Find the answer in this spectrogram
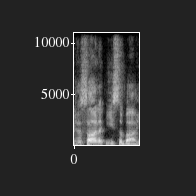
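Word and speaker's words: Hassan-i Sabbah: Of this group was called Hassan Isabah. Is that how you pronounce it? – Yes, that's right. Hassan Isabah.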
